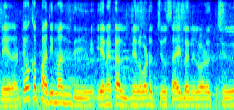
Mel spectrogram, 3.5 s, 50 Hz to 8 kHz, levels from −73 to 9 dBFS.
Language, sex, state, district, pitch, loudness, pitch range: Telugu, male, Andhra Pradesh, Anantapur, 150 Hz, -16 LUFS, 145-165 Hz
